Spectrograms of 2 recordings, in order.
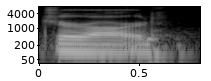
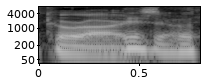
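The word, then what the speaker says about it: David Garrard: man the best quarterback in this class is David Gerard am I looking at that right maybe so he's pronounced Gerard okay it's garage you don't even hear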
